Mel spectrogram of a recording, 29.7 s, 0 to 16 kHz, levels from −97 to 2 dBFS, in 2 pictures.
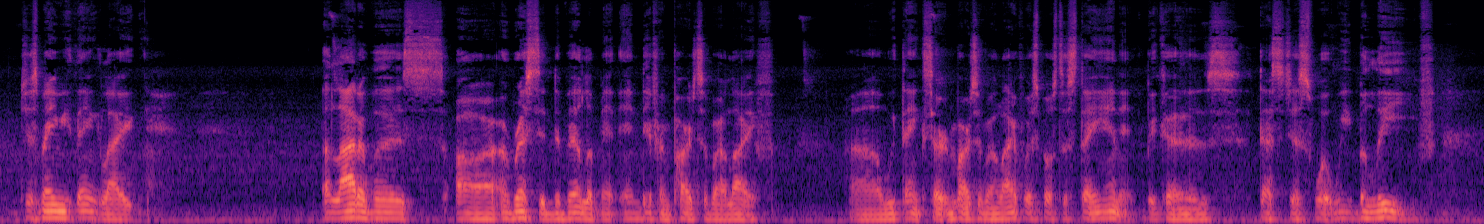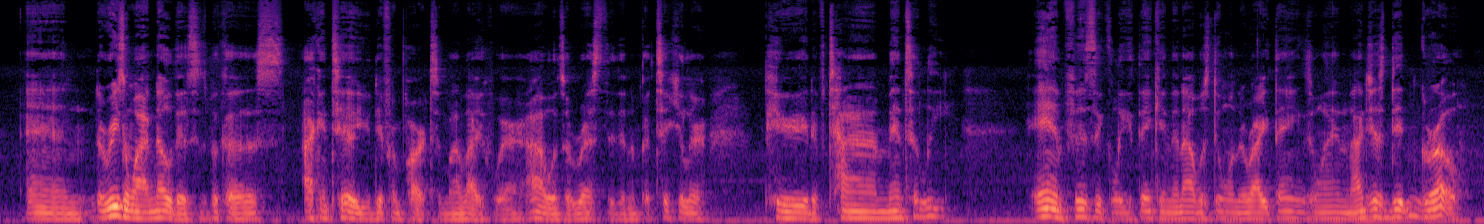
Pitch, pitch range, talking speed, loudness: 90 Hz, 85-100 Hz, 165 wpm, -31 LUFS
